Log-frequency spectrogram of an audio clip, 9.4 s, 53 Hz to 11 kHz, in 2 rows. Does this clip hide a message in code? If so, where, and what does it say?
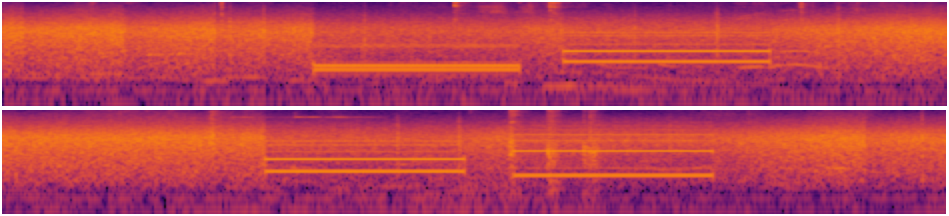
Yes: aircraft SELCAL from 1.5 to 8.3 s, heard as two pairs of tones, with radio static and the noise of a restaurant. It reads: BD-FL EL-CR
